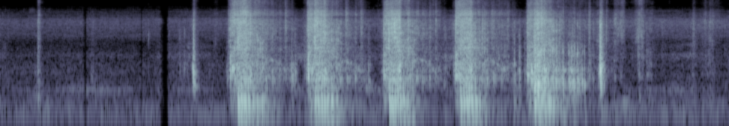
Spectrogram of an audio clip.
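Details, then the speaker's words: Gas chainsaw, described as out of maintenance, that ran earlier. Five pull-cord rasps about a second apart; it coughs but never catches. Spark plug is fine; owner suspects it is flooded. Hard starting. "That mug don't want to do nothing for me. I might have flooded it. I might have flooded it."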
